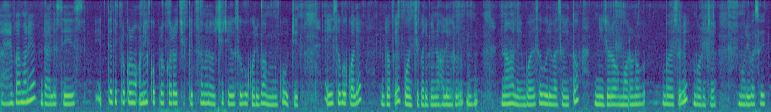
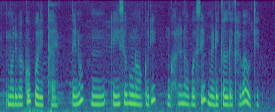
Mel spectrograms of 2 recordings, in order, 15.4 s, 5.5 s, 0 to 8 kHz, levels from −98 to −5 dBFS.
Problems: none marked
